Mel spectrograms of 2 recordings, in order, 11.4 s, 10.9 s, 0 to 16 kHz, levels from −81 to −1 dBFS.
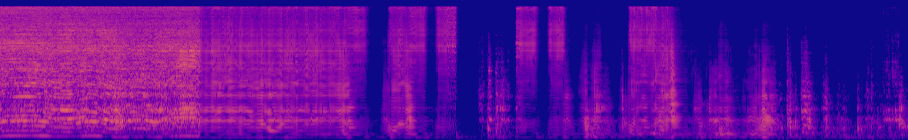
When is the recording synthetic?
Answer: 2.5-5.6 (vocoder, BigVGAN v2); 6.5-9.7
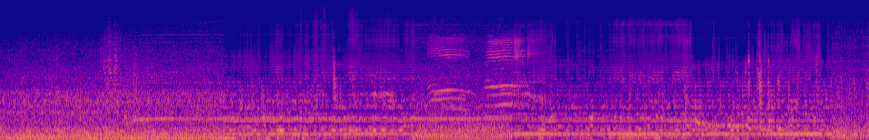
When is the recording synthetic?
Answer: 2.8-5.2 (vocoder, BigVGAN v2); 6.4-10.4

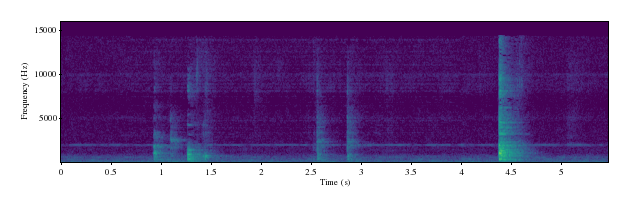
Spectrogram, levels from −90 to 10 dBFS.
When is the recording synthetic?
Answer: 0.7-4.0 (vocoder, BigVGAN v2)

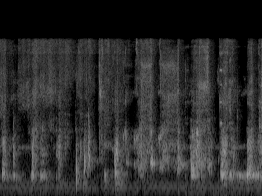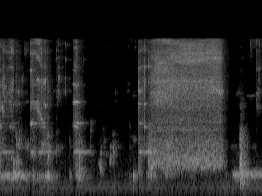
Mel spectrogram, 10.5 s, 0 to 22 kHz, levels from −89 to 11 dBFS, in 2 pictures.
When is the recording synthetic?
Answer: 0.4-1.2 (vocoder, BigVGAN v2); 5.4-10.0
